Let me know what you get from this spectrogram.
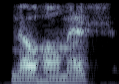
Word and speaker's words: Snohomish: Snohomish, Snohomish.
